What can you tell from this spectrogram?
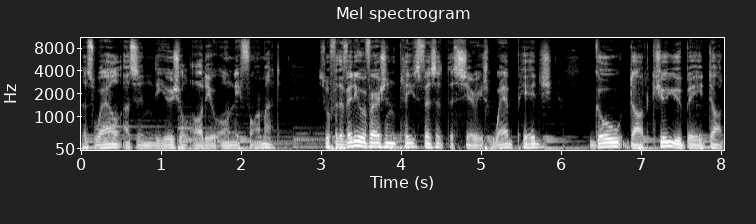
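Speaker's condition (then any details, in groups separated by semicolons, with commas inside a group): No condition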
